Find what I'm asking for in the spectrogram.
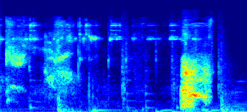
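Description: A pet dog yips and barks in a few short, close bursts, the loudest near the end, with faint household noise between.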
